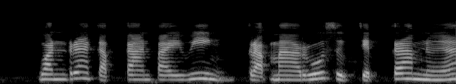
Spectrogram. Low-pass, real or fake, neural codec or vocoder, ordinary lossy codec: 7.2 kHz; real; none; none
